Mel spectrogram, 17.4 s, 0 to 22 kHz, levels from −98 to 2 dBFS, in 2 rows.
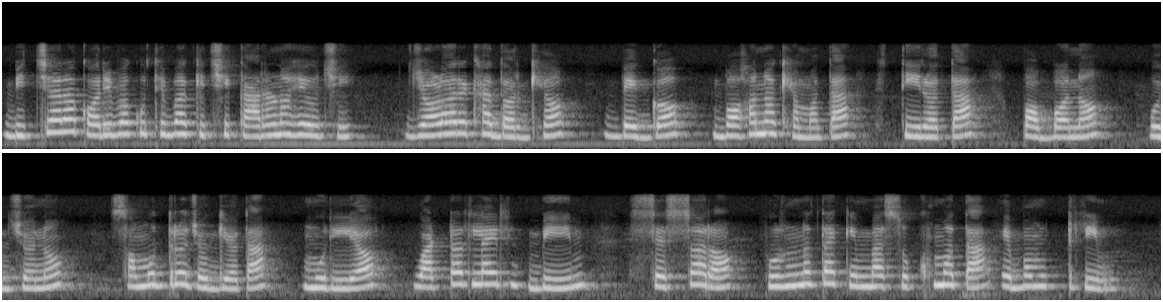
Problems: none marked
